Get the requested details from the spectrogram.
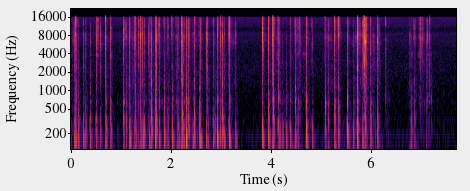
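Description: Fingertips of both hands type on the backlit plastic keys of a MacBook Pro keyboard set in its aluminum body, which feels solid. Quick runs of short, dull taps with soft clicky tops come in bursts, separated by brief pauses. Each keystroke dies away almost instantly.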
